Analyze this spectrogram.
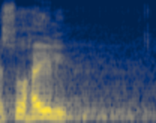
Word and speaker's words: سہیل: پر سہیل بن عمر، یہ ہم سہیل بولتے ہیں عربی تلفظ میں سہیل، جیسے شعیب ہے تو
